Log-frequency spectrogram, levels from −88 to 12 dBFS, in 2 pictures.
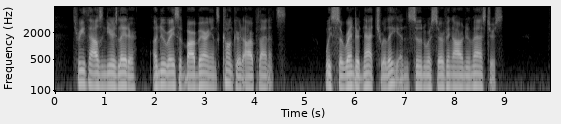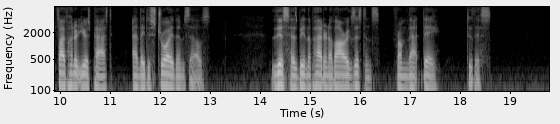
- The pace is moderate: No, slow, 130 wpm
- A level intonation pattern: Yes, narrow, 2.0 semitones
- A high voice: No, low, 115 Hz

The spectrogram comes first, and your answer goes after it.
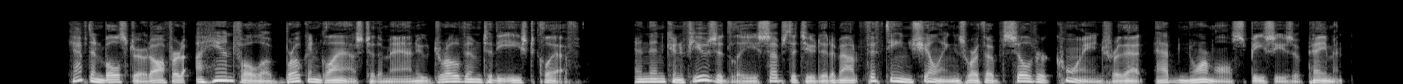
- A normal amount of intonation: No, wide, 7.3 semitones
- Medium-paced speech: Yes, average, 150 wpm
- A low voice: Yes, very low, 95 Hz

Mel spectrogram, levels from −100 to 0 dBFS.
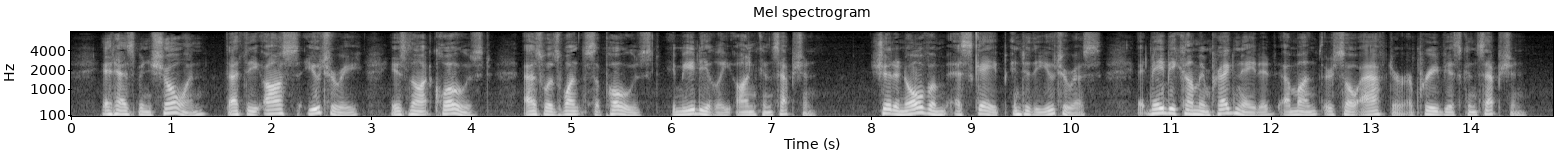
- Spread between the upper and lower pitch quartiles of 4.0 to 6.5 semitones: Yes, average, 4.9 semitones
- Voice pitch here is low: Yes, low, 115 Hz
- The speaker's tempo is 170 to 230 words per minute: No, average, 150 wpm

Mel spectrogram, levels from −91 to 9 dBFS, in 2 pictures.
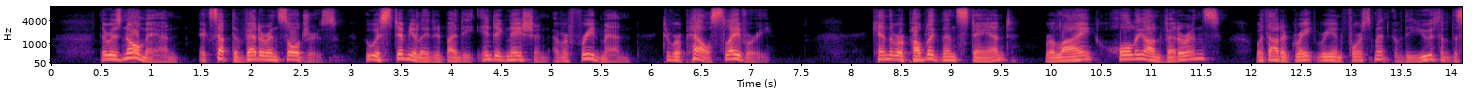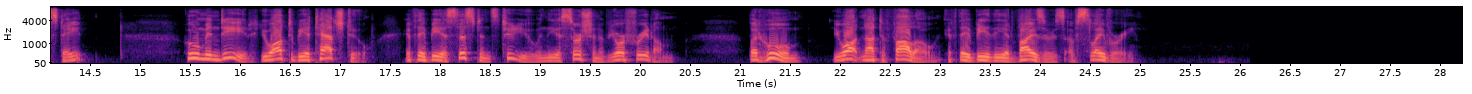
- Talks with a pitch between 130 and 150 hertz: Yes, medium, 140 Hz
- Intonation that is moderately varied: No, wide, 6.1 semitones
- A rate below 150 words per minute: No, average, 155 wpm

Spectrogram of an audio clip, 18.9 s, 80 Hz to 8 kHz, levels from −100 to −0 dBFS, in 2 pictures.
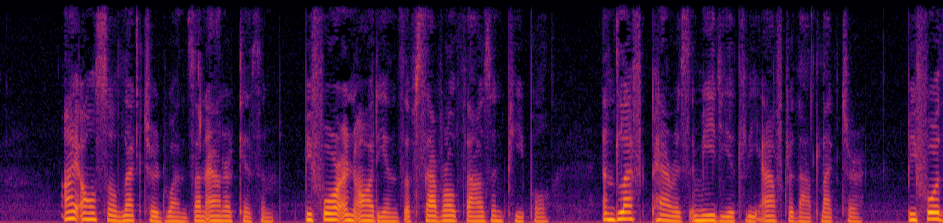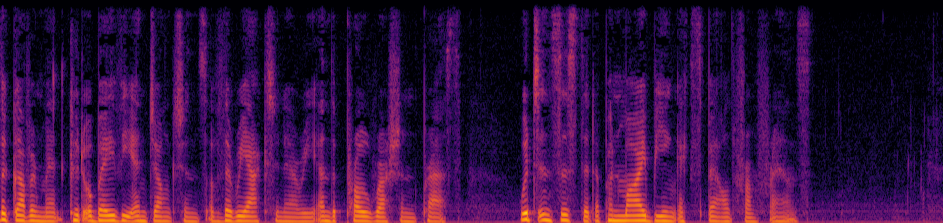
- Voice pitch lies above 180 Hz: No, medium, 165 Hz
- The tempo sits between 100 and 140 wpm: Yes, slow, 135 wpm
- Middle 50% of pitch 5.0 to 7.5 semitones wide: No, narrow, 2.6 semitones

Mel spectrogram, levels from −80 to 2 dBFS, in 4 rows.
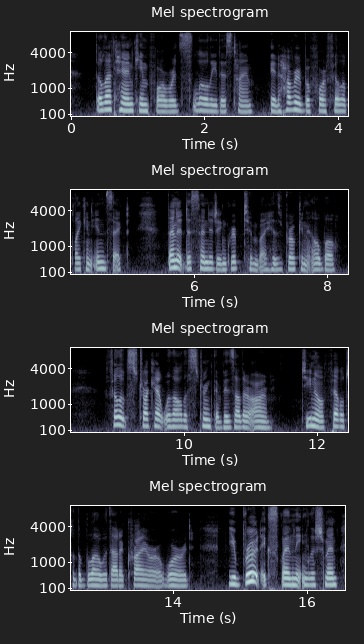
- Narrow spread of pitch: Yes, narrow, 2.3 semitones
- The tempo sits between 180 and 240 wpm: Yes, average, 190 wpm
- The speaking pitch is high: No, medium, 175 Hz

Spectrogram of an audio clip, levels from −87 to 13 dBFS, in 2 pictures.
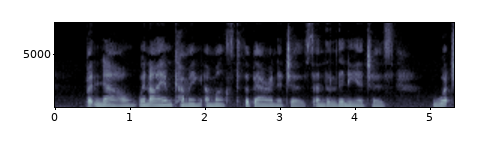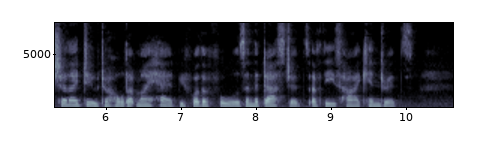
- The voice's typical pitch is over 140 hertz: Yes, medium, 185 Hz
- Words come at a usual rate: Yes, average, 175 wpm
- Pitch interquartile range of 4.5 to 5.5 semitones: No, narrow, 2.6 semitones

